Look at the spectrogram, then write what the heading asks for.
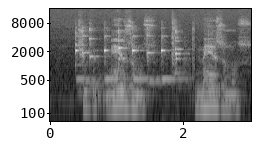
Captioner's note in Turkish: Telefon çalar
